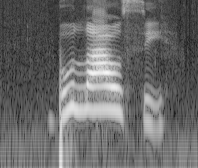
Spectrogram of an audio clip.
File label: "bulaosi", Yoruba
